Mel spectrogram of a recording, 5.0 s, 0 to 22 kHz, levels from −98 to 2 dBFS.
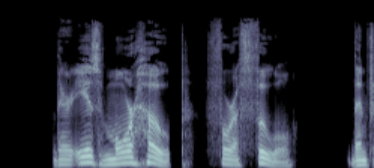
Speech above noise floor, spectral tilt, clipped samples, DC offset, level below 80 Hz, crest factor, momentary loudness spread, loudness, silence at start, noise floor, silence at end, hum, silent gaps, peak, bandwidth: over 64 dB; -5.5 dB/octave; under 0.1%; under 0.1%; -54 dBFS; 18 dB; 14 LU; -26 LUFS; 0.7 s; under -90 dBFS; 0 s; none; 2.29-2.41 s, 2.63-2.74 s, 3.96-4.00 s, 4.06-4.19 s, 4.26-4.63 s; -8 dBFS; 13.5 kHz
